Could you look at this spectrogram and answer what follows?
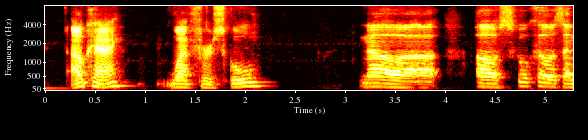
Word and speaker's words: Schuylkill: Schuylkill is the name of a place where I live. I gotcha. I got It's you. not like school. It's like Schuylkill.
